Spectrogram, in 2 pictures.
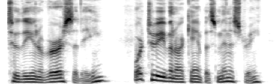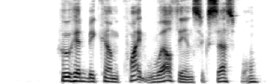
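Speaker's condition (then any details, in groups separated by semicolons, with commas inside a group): No condition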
